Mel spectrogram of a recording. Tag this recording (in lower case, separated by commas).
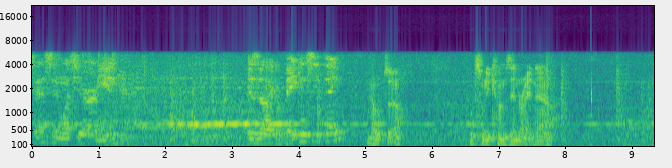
speech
